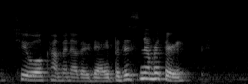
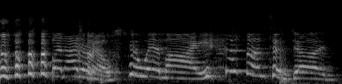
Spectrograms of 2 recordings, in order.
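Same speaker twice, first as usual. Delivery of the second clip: sarcastic shrug dissolving into laughter, higher; laughing; 8 semitones higher, 5 dB louder, slower than usual. Real, not acted. Mocking her felon dad, laughing it off. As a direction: laugh through the rhetorical question.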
